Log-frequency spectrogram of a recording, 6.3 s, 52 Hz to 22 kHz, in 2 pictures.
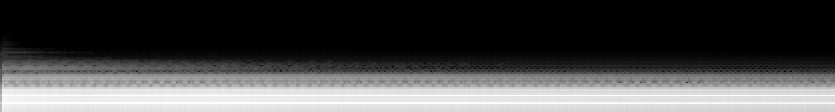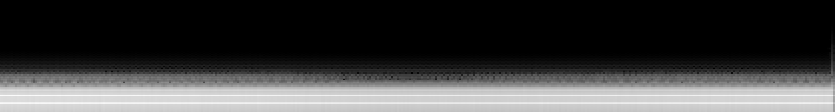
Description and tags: A 1-shot sample taken of a finger-plucked Gretsch Electromatic 30.3" (77 cm) scale length bass guitar, recorded direct-to-disk.
Notes for samples in this pack:
The note performances are from various fret positions across the playing range of the instrument. Each position has 8 velocity layers per note.
Naming conventions for note samples is as follows:
BsGr([fret position]f,[string number]s[MIDI note number])~v[velocity number 1-8]
Fret positions with the designation [N#] indicate "negative fret", which are samples of the low E string detuned down in relation to their open standard-tuned (unfretted) note.
The note performance samples contain a crossfade-looped region at the end of each file. Just enable looping, set the sample player's sustain parameter to 0% and use the decay parameter to fade the sample out as needed. Loop regions begin at sample 200,000 and end at sample 299,999.
1-shot, bass, multisample, velocity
